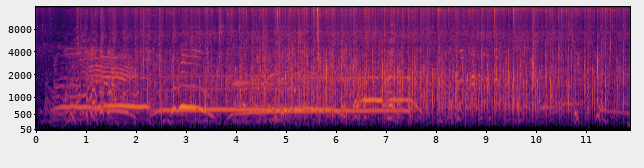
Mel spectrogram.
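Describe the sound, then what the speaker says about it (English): Wedding guests cheer and applaud after the bride and groom, Chuck and Sherry, kiss as husband and wife, a sustained crowd swell of clapping and whoops lasting several seconds with voices mixed through it. "audience will be likely to cheer and applaud"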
